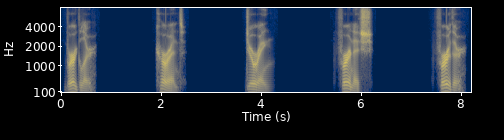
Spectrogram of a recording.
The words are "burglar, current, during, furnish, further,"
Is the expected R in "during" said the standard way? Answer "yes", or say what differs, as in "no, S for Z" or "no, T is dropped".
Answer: yes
